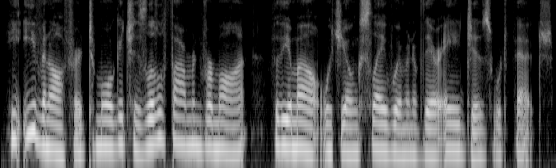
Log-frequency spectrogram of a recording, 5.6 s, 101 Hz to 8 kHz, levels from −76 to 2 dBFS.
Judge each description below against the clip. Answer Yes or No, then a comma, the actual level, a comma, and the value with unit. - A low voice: No, medium, 165 Hz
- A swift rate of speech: Yes, fast, 235 wpm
